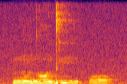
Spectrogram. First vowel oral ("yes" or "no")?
no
